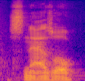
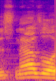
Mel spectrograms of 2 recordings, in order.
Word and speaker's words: Salazzle: We're going to bring in Salazzle. Wow, I called it Snazzle again. I'm doing it again. See, I get into the routine of saying it correctly, and then I go back to my old ways.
